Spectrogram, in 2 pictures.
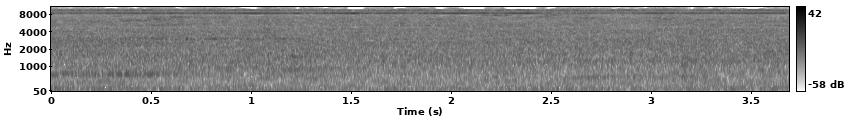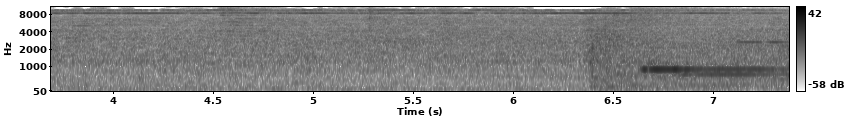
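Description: MTR East Rail Line R-Train electric multiple unit slowing to a stop at a platform, a low steady rumble heard from inside the carriage. Near the end there is a sudden rush of air as the doors open, and a two-tone door chime starts beeping.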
